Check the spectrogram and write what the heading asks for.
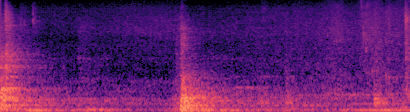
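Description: Elevator car doors shutting with a single thump about two seconds in, over a steady low hum in the car.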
